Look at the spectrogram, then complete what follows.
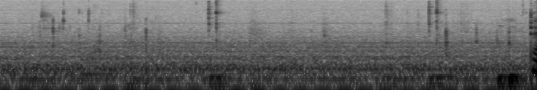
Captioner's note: sounds of clicking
